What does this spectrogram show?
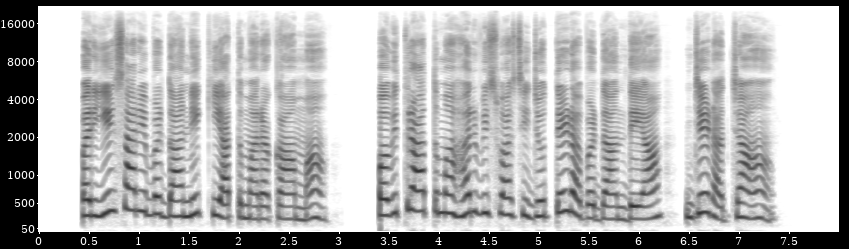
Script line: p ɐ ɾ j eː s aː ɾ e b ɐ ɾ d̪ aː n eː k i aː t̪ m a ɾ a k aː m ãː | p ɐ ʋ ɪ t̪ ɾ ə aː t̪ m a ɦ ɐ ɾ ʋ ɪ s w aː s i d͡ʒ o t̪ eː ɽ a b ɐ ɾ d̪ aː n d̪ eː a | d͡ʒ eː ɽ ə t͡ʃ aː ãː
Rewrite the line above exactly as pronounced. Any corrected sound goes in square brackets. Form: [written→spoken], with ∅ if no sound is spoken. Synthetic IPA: p ɐ ɾ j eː s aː ɾ e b ɐ ɾ d̪ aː n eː k i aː t̪ m a ɾ a k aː m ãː | p ɐ ʋ ɪ t̪ ɾ ə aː t̪ m a ɦ ɐ ɾ ʋ ɪ s w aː s i d͡ʒ o t̪ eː ɽ a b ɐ ɾ d̪ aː n d̪ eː a | d͡ʒ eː ɽ [ə→a] t͡ʃ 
